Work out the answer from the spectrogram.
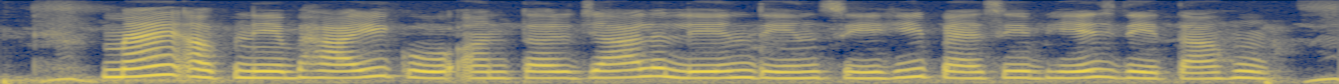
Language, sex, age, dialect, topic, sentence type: Hindi, female, 18-24, Kanauji Braj Bhasha, banking, statement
